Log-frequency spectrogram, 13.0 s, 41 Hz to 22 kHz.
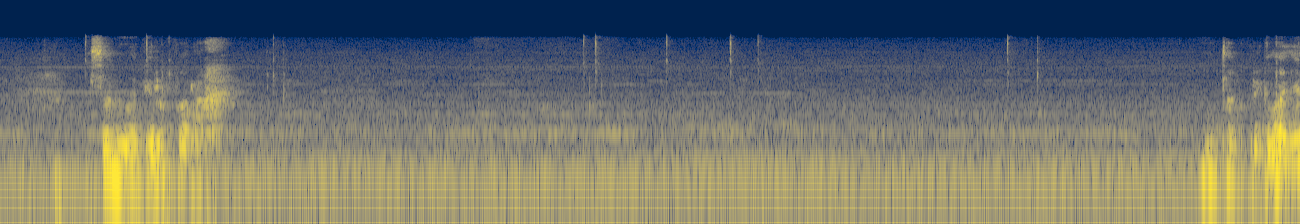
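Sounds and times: faint steady hum: 0.0s - 13.0s
computer mouse clicking: 5.8s - 7.7s, 10.0s - 10.5s.

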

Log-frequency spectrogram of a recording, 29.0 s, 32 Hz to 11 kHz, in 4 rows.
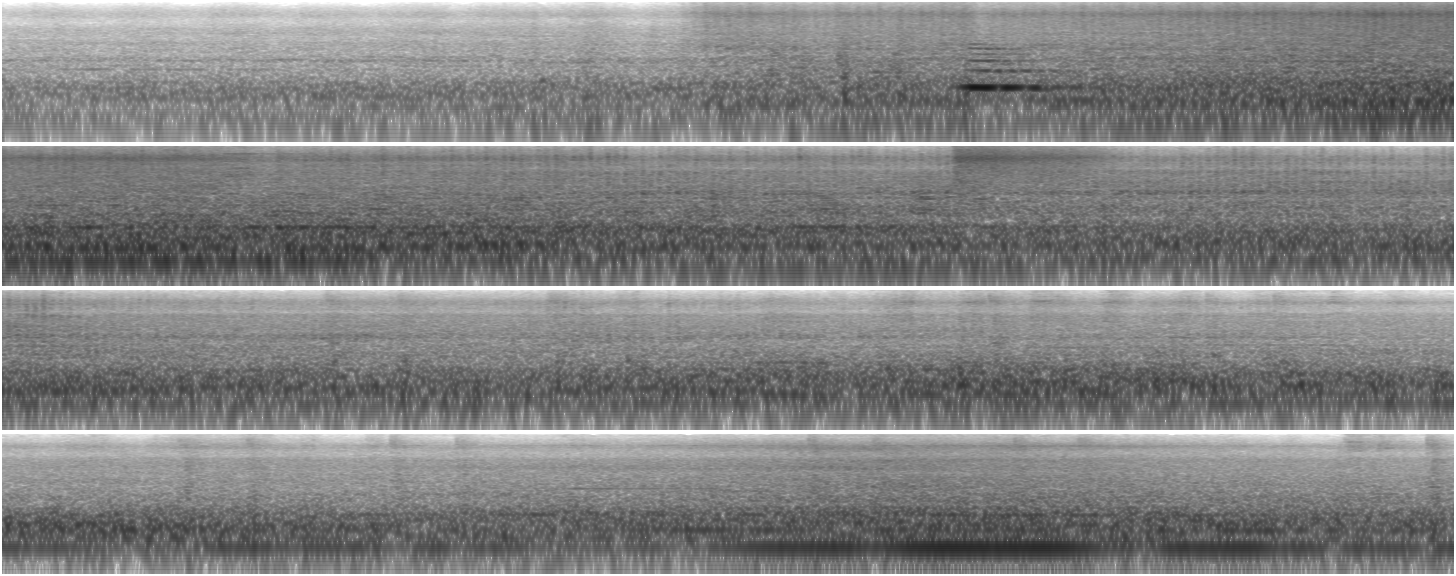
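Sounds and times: train wheels rumbling on rails: 2.5s - 29.0s
clickety-clack over rail joints: 2.9s - 24.6s, 28.3s - 29.0s.

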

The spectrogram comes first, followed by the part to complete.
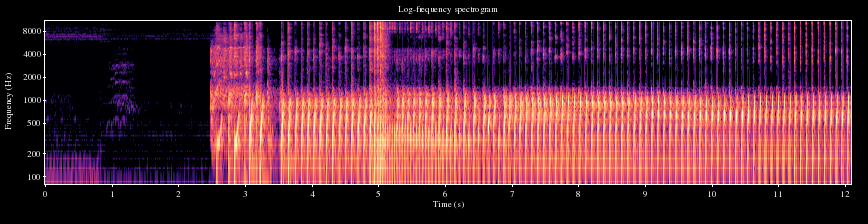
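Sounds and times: motorcycle engine idling: 2.6s - 12.0s.

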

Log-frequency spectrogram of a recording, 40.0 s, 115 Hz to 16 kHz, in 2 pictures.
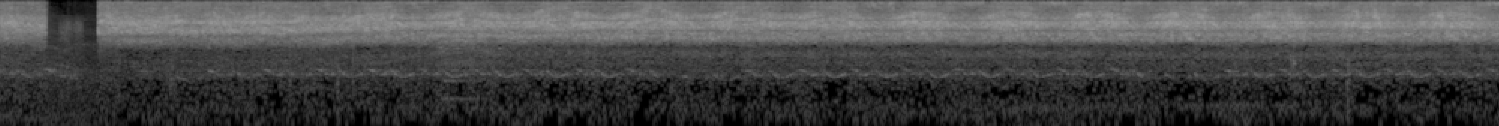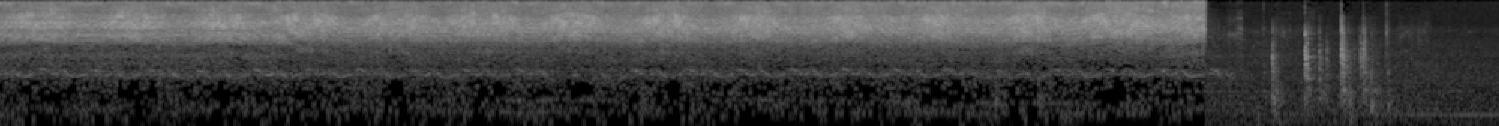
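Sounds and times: paint spray gun hissing: 0.0s - 36.1s
faint wavering whine: 4.2s - 8.0s.

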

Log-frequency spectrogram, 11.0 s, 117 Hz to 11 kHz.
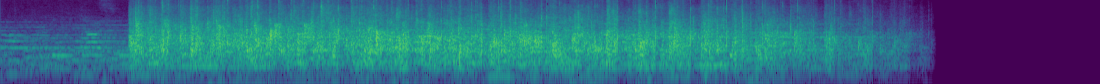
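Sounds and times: audience applauding: 1.3s - 9.4s.

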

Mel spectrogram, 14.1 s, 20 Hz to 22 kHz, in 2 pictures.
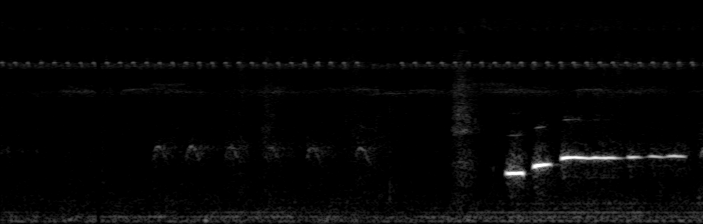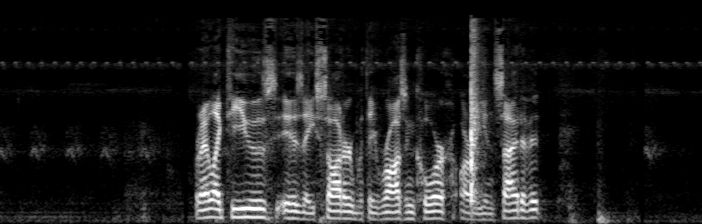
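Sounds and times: man whistling: 5.0s - 6.9s.

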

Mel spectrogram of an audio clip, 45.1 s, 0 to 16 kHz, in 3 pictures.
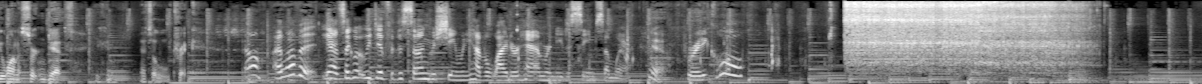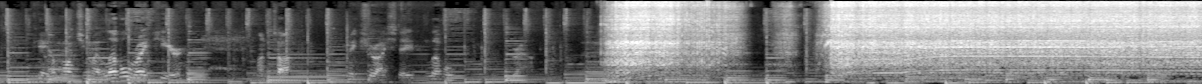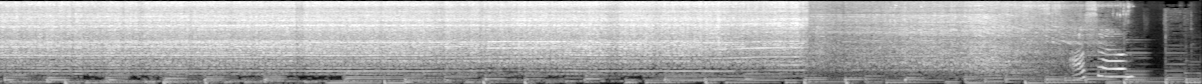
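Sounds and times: hammer drill boring into brick: 10.6s - 13.8s, 22.6s - 43.9s.

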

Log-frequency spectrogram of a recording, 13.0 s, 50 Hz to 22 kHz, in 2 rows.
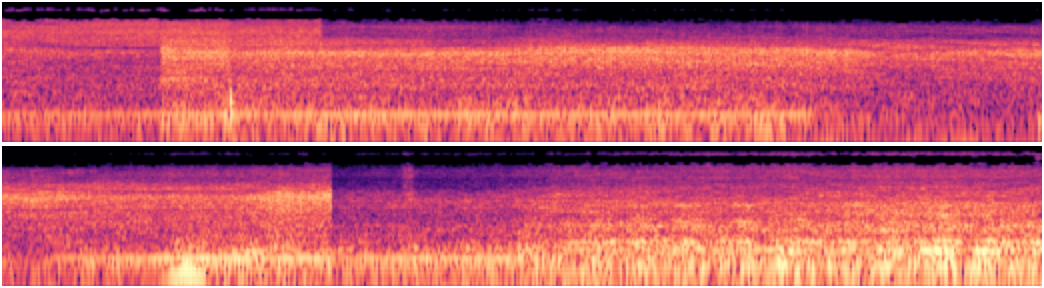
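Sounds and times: pressure spray hissing on metal: 0.0s - 8.6s.

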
